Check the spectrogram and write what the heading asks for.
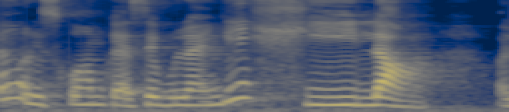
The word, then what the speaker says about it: शीला: शीला, शीला यानी बड़ी जो ई है वो देर तक उसकी ध्वनि निकल रही है।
